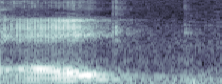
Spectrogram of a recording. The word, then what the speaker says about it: egg: I typically say egg with an A sound as opposed to an E. – Fluctuate up. – Yeah, it's an egg. Like eggs and legs.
